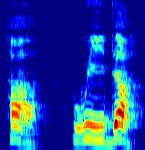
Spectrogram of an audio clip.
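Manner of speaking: loud sardonic jeer, a touch frightening; mocking, chilling jeer; sardonic and menacing. A narrator's reading. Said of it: "son accent sardonique avec quelque chose d'effrayant".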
